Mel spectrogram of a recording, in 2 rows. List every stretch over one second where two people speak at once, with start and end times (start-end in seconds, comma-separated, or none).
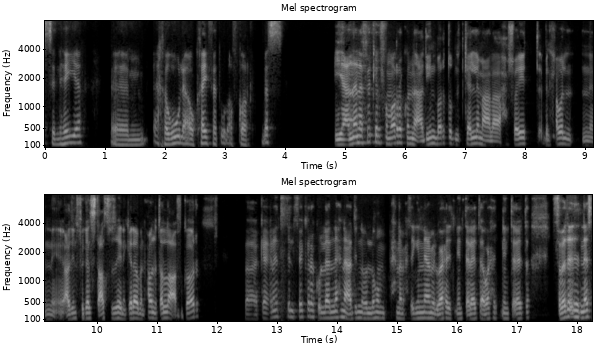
none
